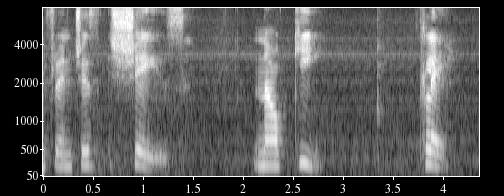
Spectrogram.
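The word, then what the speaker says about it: clé: Now key, clay. Key in French is pronounced as clay. So correct spelling is C-L-E.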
